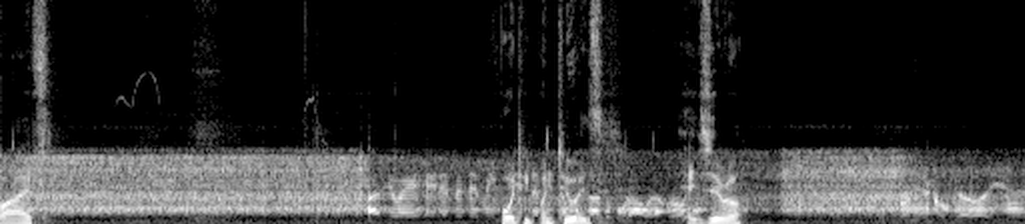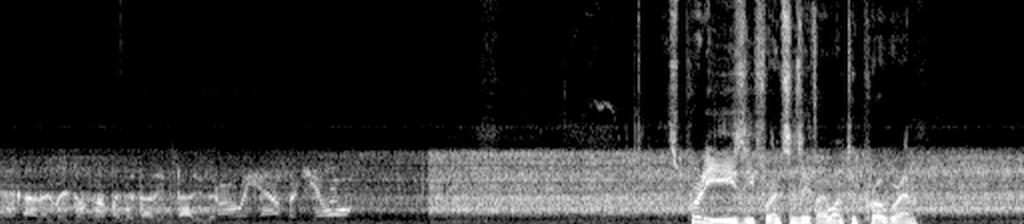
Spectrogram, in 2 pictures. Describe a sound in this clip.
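A radio hisses with steady static.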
